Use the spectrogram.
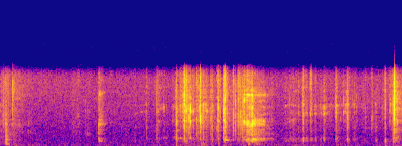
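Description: A metal utility knife shaves curls from the edge of a palm-sized, solid round white bar of soap with a ribbed pattern. The scraping makes soft, bright, crisp clicks and rasps, densest in the middle, with no low-end body.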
